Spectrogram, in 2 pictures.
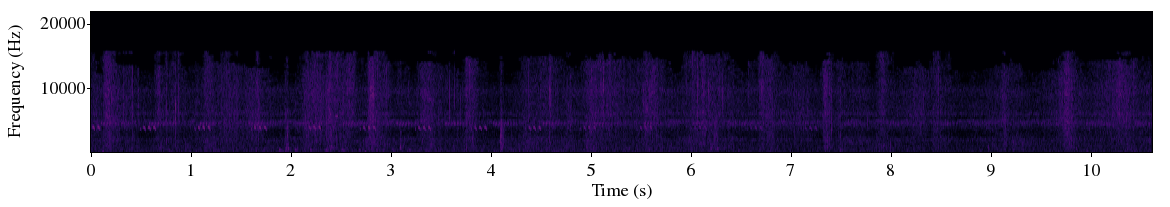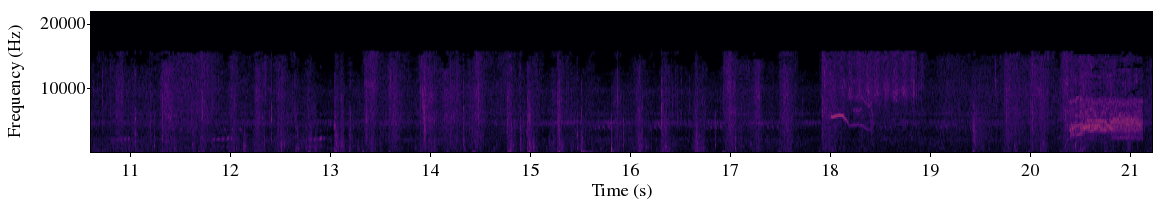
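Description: Footsteps thud on grass and dirt.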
